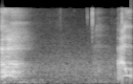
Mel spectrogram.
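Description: A man clears his throat once in a short burst, followed by about a second of quiet before speech resumes near the end.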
